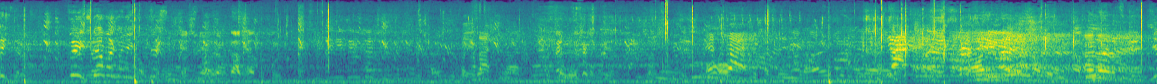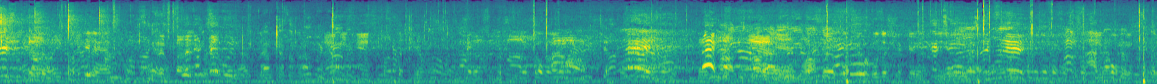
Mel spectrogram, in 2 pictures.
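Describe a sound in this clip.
Young men shout to each other outdoors.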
